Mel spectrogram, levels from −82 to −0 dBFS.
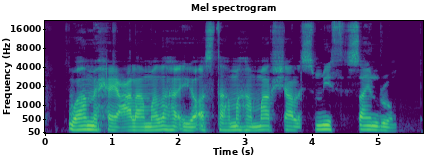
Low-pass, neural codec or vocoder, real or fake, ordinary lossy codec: none; none; real; none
